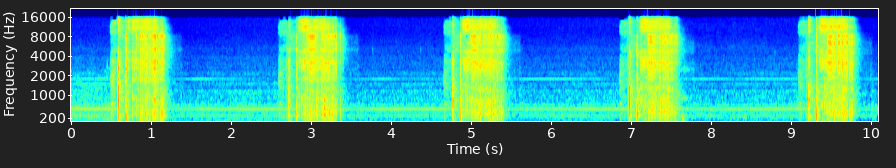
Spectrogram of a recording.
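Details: MIG tack welding thin car body sheet butt joint at 60 A, 17.5 V, inductance 4 (raised from 16.5 V, inductance 3 for flatter, wider tacks): five even crackling bursts about two seconds apart, steady frying sizzle; clean, consistent tacks.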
